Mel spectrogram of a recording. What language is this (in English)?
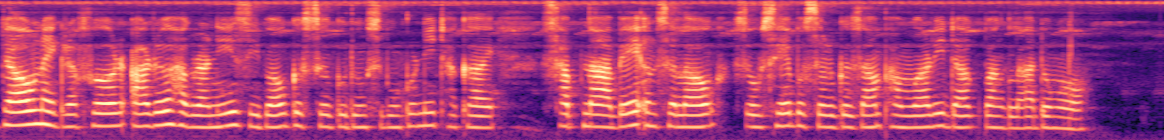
Bodo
